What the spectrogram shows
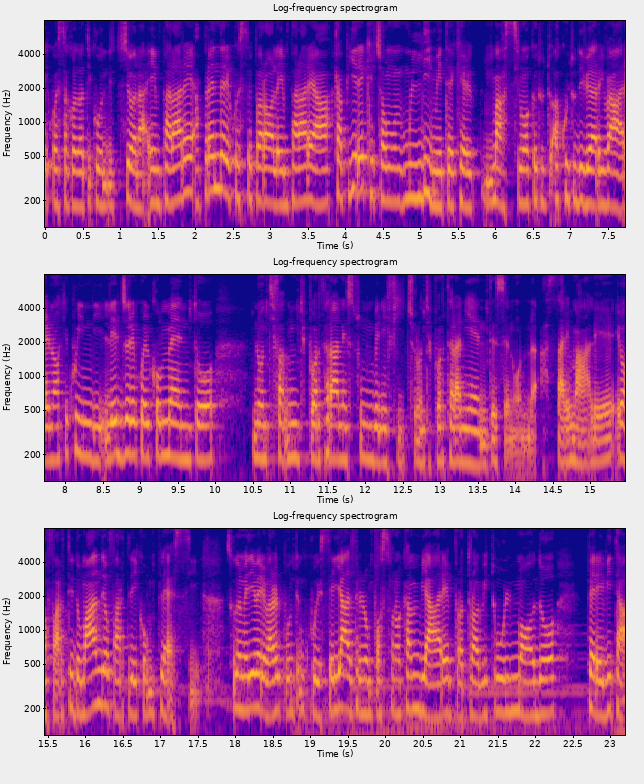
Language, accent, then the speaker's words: Italian; Lombardy, Italy; born there; perché sono nata in Lombardia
